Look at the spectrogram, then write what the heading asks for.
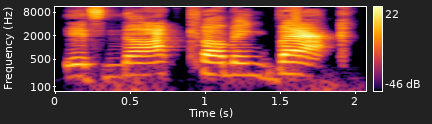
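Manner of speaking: loud, high, drawn-out warning; emphatic warning. Real, not acted. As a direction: hammer it home slowly, word by word. Mock warning about the belt.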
